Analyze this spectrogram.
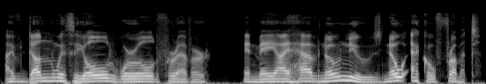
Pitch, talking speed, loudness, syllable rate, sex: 135 Hz, 220 wpm, -17 LUFS, 4.8 syllables/s, male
